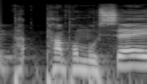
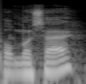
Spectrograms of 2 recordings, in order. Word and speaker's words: pamplemousse: No, it's not how it's pronounced, pal. That was made very clear in some of the feedback that we had from that episode. It's Pamplemousse? It's French. It ain't Pamplemousse. That's Who not gives the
